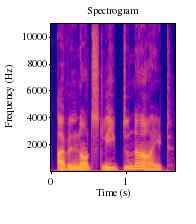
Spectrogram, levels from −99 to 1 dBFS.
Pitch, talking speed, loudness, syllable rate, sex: 145 Hz, 215 wpm, -16 LUFS, 4.0 syllables/s, male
